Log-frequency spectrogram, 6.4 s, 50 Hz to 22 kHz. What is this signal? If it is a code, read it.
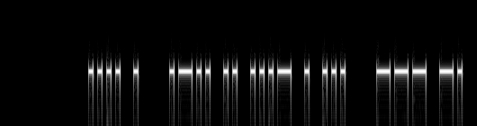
Morse code, heard as a keyed tone, about 20 wpm, 700 Hz. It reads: HE LIVES ON
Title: Sentences with 6-Word Phrases - Spoken Beginning - 20wpm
